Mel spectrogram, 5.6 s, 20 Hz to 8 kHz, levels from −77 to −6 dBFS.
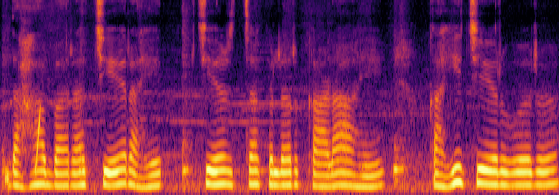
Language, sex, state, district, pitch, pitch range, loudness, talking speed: Marathi, female, Maharashtra, Washim, 190 Hz, 180-200 Hz, -13 LUFS, 140 wpm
